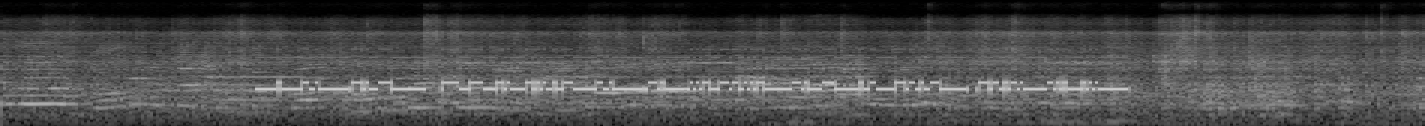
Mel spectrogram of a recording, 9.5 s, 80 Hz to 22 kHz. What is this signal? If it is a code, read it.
TTY/TDD text telephone tones (45.45 baud Baudot), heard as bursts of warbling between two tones, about 400 Hz shift, 1600 Hz centre, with the noise of a crowd indoors. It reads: PHOTOGRAPHS SHOW A DRY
